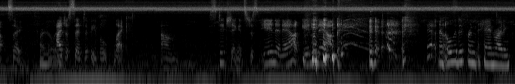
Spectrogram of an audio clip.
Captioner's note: both giggle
